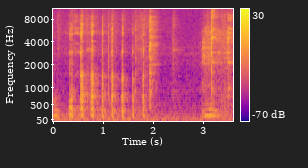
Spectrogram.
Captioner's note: Martha laughing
